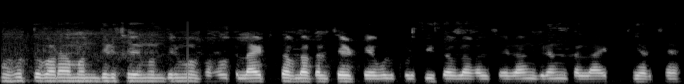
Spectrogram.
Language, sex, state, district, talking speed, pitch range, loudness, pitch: Maithili, male, Bihar, Supaul, 190 wpm, 140-155 Hz, -19 LUFS, 145 Hz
